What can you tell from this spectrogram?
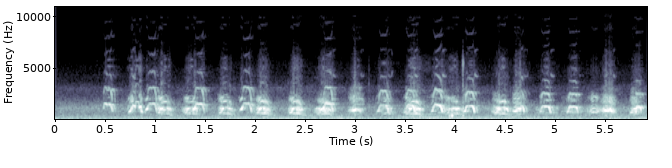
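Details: Border Collie during disc dog training, working on a back vault; rapid, excited high-pitched yipping barks repeated several times a second throughout, over a steady low background rumble.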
